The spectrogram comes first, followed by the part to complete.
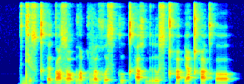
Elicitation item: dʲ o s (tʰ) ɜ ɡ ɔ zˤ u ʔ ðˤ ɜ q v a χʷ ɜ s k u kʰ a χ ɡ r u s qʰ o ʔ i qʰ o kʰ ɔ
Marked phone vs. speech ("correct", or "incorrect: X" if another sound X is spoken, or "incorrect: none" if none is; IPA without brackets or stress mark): incorrect: kʰ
